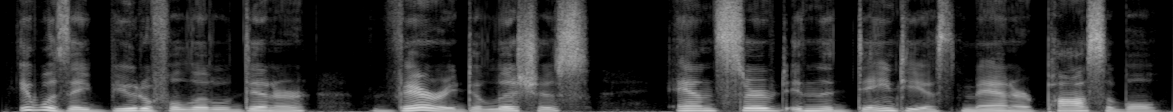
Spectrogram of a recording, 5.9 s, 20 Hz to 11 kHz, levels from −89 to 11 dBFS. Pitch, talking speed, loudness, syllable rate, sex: 175 Hz, 155 wpm, -17 LUFS, 5.4 syllables/s, female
